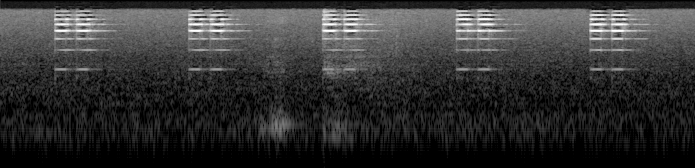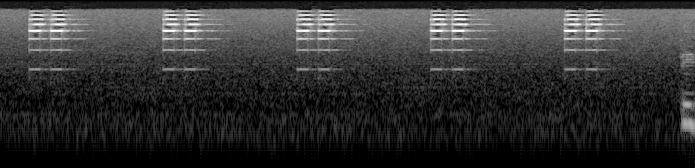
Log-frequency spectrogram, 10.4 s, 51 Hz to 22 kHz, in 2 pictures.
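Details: Pulse oximeter with alarm during a demonstration, reading SpO2 95% and heart rate 50 as the patient takes big full breaths: regular high double-chirp pulse beeps, about 60 per minute.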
